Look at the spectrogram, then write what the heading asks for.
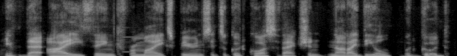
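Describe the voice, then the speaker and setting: A man in a roleplay meeting, playing an ex-prosecutor who lays out legal advice in a measured, lecturing way with frequent restarts. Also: mid-range voice, fairly even intonation, darkish tone, dry recording. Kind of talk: in-character roleplay meeting talk.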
